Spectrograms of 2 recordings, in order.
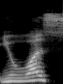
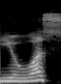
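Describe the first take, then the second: Both takes have the same delivery.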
